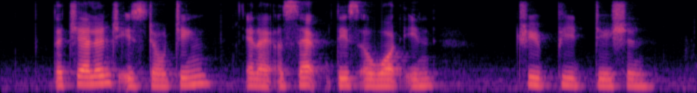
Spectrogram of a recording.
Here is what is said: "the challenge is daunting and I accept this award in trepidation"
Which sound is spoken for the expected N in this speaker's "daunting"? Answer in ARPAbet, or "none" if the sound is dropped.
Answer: none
